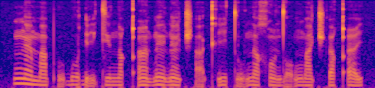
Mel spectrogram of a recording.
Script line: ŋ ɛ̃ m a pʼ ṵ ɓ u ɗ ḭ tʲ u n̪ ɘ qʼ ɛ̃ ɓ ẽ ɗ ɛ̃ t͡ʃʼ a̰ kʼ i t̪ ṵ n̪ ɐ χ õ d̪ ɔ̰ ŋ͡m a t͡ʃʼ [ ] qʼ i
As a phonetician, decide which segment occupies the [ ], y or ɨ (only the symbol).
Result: ɨ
